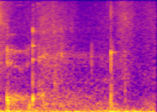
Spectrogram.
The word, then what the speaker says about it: oud: and spelled that way spell like out it's not it's oud there we have typical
